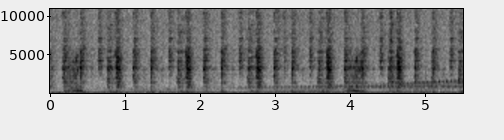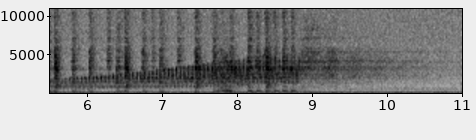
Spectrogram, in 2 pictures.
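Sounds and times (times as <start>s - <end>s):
heavy low rumble: 0.0s - 11.0s
faint rising whistle: 2.1s - 9.8s.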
